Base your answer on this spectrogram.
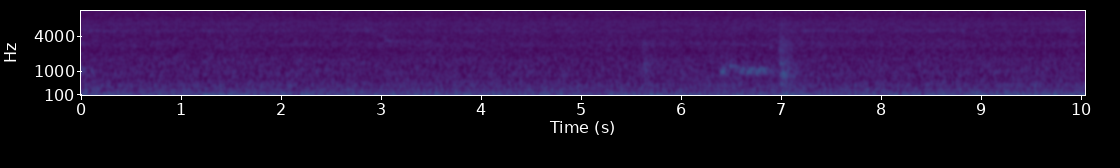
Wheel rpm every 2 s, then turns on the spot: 0, 0, 0, 0, 0.
none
